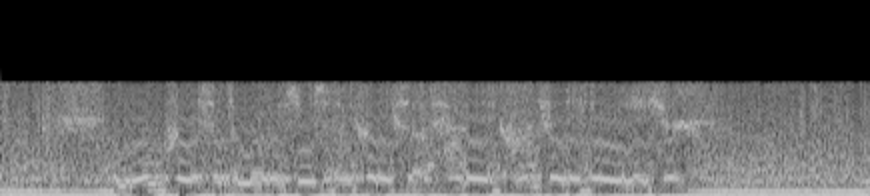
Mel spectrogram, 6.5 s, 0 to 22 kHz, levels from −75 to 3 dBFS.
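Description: From start to finish the speech is hit by companded audio read as linear: mu-law bytes from the G.711 telephone path are played as plain 8-bit samples without being expanded. Every sign change throws the output across about half its range, so quiet passages come out as loud as peaks. The result is harsh, buzzy distortion with heavy noise filling the pauses. The waveform looks like a dense block, and the spectrogram shows broadband energy smeared up to 4 kHz.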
